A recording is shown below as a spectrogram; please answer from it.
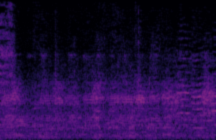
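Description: Restaurant ambience: steady background chatter of other diners, with faint music.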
